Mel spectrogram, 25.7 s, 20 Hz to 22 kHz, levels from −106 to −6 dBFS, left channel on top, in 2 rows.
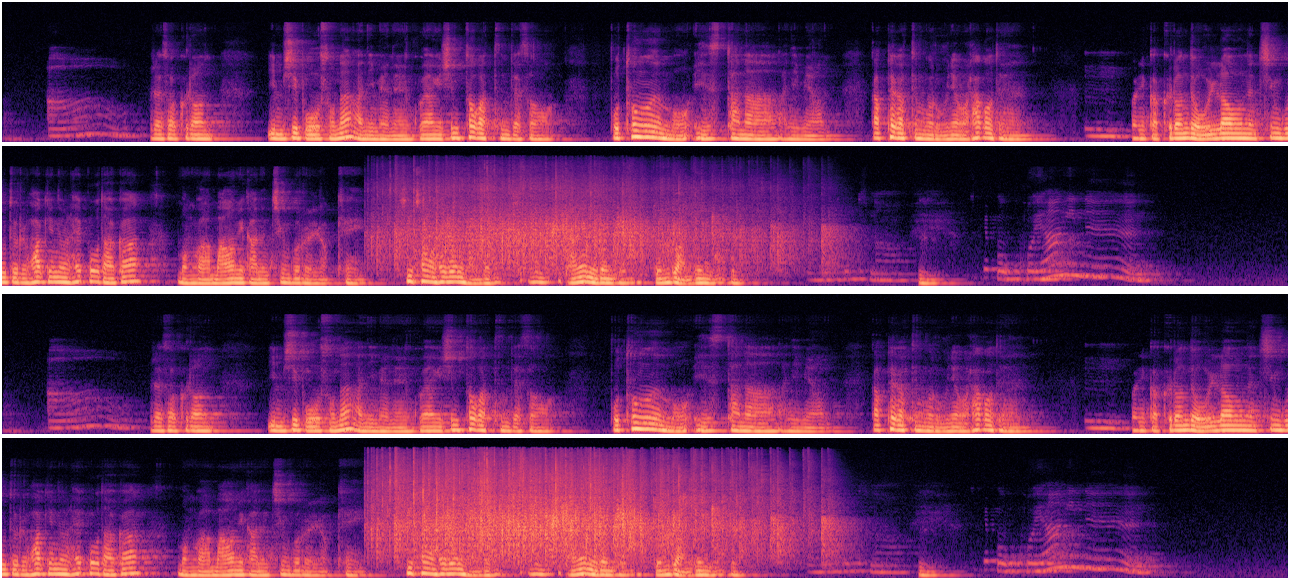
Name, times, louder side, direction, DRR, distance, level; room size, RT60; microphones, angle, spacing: voice 1, 0.4-1.4 10.8-11.3 20.9-22.3 22.8-24.3, left 1 dB, 20° left, 6 dB, 5.2 m, -42 dB
voice 2, 1.5-2.1 2.7-5.5 6.1-8.3 8.7-10.3 11.3-16.5 16.8-20.3 22.0-22.2, left 1 dB, 35° left, 12 dB, 0.9 m, -23 dB
sound 1, 16.5-21.3, right 7 dB, 70° right, 1.6 m, -30 dB
23.0 x 20.0 x 9.5 m, 0.77 s
head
